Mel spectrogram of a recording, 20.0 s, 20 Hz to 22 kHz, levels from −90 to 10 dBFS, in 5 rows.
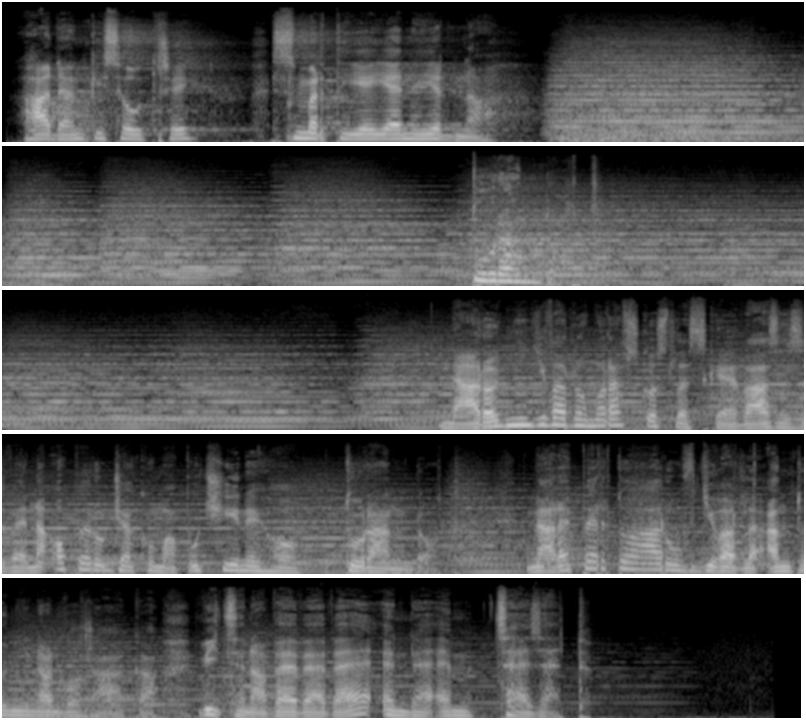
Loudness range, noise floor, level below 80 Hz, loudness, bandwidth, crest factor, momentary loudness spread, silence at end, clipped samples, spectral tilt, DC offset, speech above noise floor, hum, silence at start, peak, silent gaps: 6 LU; -57 dBFS; -46 dBFS; -23 LUFS; 16.5 kHz; 22 dB; 12 LU; 1.05 s; under 0.1%; -5 dB/octave; under 0.1%; 36 dB; none; 0.1 s; 0 dBFS; none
